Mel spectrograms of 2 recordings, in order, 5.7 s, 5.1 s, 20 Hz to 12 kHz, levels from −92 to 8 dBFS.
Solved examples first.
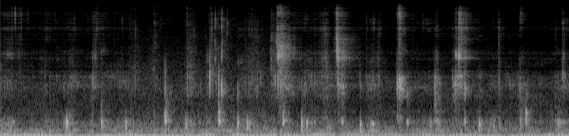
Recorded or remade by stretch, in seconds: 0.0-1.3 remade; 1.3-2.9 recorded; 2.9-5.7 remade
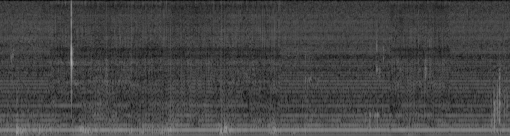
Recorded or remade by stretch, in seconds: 0.0-0.5 recorded; 0.5-2.8 remade; 2.8-3.9 recorded; 3.9-4.5 remade; 4.5-5.1 recorded

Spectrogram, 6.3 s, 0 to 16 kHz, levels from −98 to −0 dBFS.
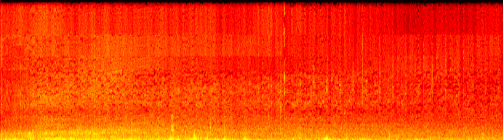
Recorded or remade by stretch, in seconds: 0.0-1.9 remade; 1.9-2.7 recorded; 2.7-3.6 remade; 3.6-6.3 recorded

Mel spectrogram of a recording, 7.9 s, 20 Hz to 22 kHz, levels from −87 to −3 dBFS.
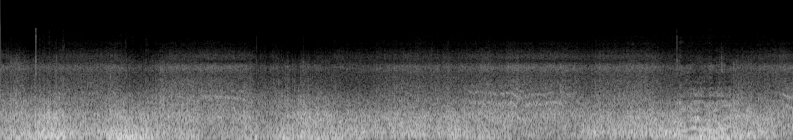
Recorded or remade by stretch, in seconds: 0.0-6.8 recorded; 6.8-7.3 remade; 7.3-7.9 recorded

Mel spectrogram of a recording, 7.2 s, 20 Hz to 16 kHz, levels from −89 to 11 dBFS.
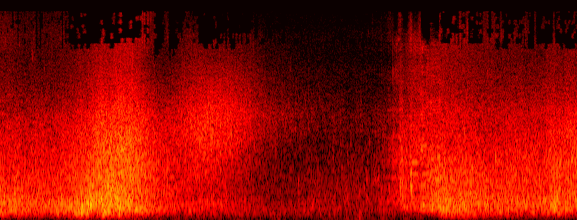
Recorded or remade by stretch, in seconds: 0.0-4.7 recorded; 4.7-5.5 remade; 5.5-7.2 recorded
